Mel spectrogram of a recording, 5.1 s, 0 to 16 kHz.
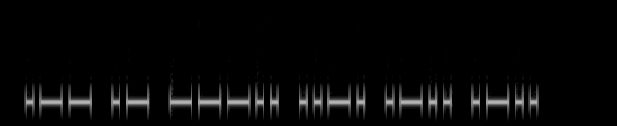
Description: Morse code, heard as a keyed tone, about 20 wpm, 700 Hz. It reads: WA8FLL
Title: USA Callsign DE Callsign - 6 Characters - 20wpm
